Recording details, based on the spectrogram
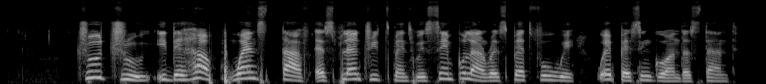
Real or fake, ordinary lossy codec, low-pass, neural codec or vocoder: fake; none; none; vocoder, 48 kHz, 128 mel bands, Vocos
